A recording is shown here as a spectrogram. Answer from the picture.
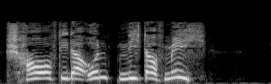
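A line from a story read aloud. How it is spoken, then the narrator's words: Shouting at someone. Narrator (German): schrie sie Heiße Pastete an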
